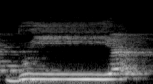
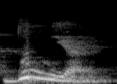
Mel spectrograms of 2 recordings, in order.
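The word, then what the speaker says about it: دنيا: Jadi cara membacanya bukan dunya, tidak boleh. Harus dibaca dunya. Pendek, cepat, tanpa dengung.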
